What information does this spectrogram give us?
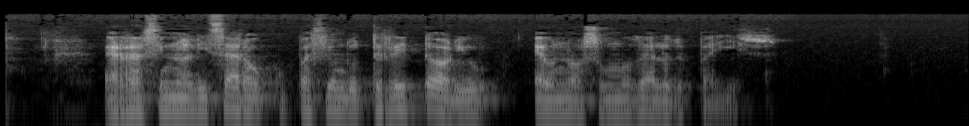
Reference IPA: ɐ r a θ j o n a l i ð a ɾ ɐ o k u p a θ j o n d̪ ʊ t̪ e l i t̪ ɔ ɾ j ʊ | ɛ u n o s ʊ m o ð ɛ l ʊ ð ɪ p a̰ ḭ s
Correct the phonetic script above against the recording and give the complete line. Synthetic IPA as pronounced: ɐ r a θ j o n a l i θ a ɾ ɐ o k u p a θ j o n d̪ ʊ t̪ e r i t̪ ɔ ɾ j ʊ | ɛ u n ɔ s ʊ m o ð ɛ l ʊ ð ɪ p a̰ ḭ s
